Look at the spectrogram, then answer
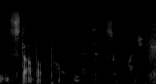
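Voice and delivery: a soft unvoiced whisper to the listener; hushed jab at Canadian manners; whispered aside. Real, not acted. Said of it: "Canadian culture".

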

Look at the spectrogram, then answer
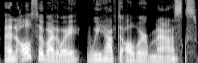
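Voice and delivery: ordinary delivery

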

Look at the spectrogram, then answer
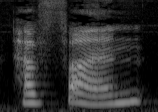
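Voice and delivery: ordinary talk, nothing marked

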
